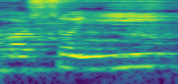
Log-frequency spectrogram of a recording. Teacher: আমি যখন উচ্চারণ করব হর্ষ ই প্রসারিত হচ্ছে, টান পড়ছে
